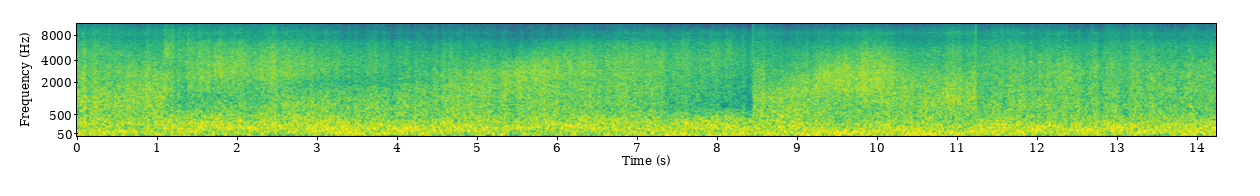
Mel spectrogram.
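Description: Wind buffeting the microphone over steady surf breaking on a beach, the hiss of the waves swelling twice, near the middle and about two-thirds through.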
